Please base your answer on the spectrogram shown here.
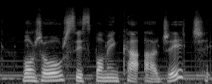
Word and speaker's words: Adžić: Bonjour, je suis Spomenka Adžić. Ici, ça se prononce Adzik.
